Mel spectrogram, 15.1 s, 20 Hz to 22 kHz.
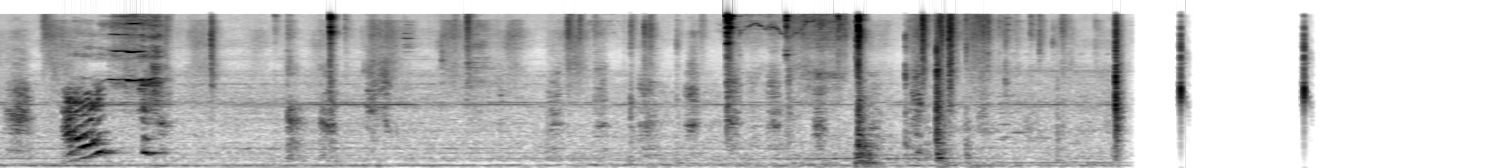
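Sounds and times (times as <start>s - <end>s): low hum: 0.0s - 11.2s.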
